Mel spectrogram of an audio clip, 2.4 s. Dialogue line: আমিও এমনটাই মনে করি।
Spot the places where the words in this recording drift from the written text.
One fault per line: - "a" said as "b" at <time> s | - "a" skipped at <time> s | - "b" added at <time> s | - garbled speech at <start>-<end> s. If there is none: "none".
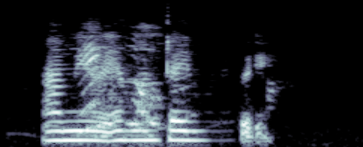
none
